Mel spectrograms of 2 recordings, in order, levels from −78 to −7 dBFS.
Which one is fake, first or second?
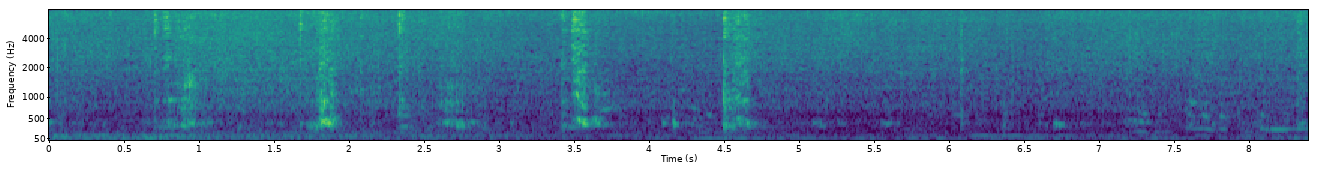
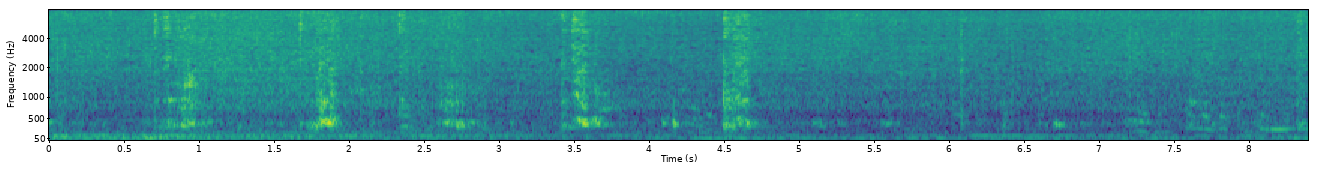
second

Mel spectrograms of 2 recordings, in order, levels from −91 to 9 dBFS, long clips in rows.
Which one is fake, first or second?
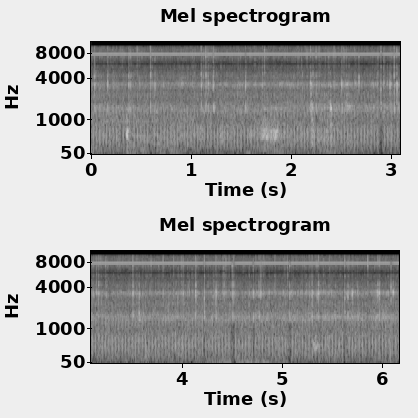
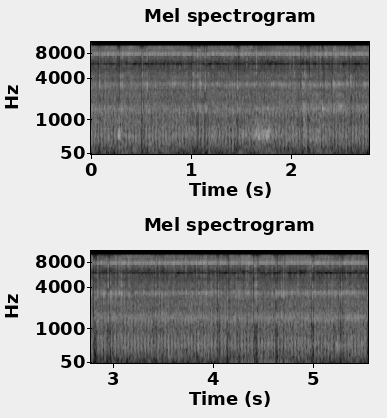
second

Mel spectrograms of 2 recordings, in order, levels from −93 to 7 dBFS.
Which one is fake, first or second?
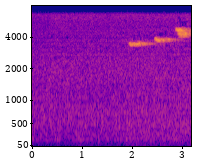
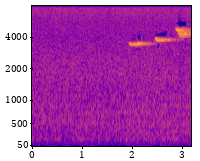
first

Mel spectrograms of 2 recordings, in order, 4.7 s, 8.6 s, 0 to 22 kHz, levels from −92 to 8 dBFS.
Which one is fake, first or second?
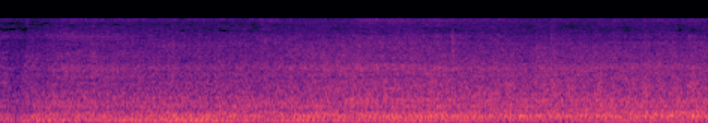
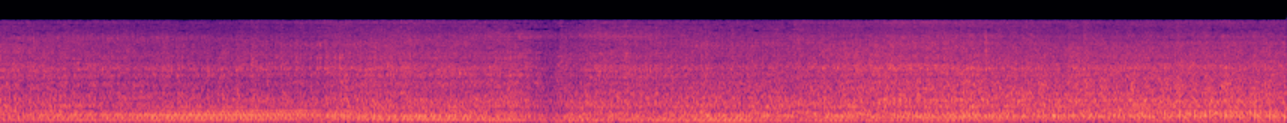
first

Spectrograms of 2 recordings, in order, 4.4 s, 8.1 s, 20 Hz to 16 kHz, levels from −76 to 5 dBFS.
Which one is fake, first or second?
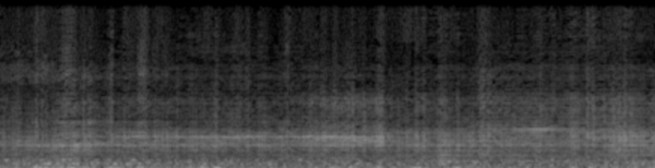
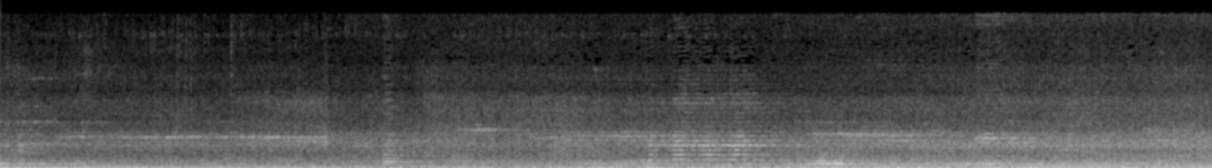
first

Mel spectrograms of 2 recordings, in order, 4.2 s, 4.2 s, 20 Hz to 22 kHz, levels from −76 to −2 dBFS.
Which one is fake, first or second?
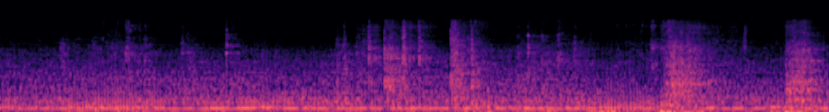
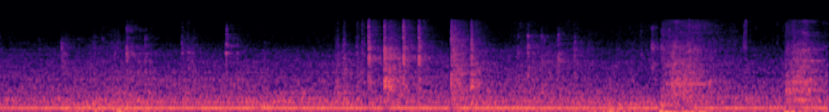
first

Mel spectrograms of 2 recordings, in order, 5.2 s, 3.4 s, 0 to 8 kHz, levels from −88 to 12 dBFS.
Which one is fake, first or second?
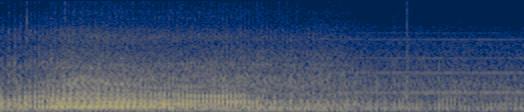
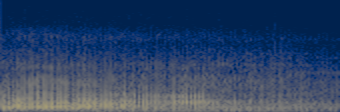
second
